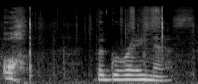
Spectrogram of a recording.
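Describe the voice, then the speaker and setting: Young female vlogger, slightly high voice, informal rambling chat, recorded at home with background noise. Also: flat delivery, warm tone. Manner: informal, drawn-out asides with frequent "like" and "kinda". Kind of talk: casual daily vlog chat. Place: at home, indoors.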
